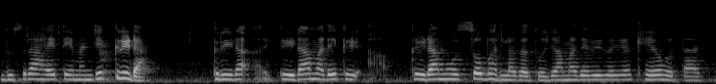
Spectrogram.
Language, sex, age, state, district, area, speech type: Marathi, female, 18-30, Maharashtra, Raigad, rural, spontaneous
